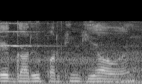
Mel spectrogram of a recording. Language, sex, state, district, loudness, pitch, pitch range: Hindi, male, Arunachal Pradesh, Papum Pare, -18 LUFS, 140 Hz, 135-145 Hz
